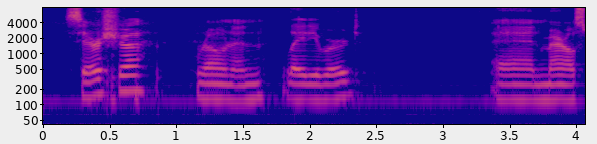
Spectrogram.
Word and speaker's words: Saoirse: Saoirse. Saoirse Ronan, Lady Bird, and Meryl Streep, The Post.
